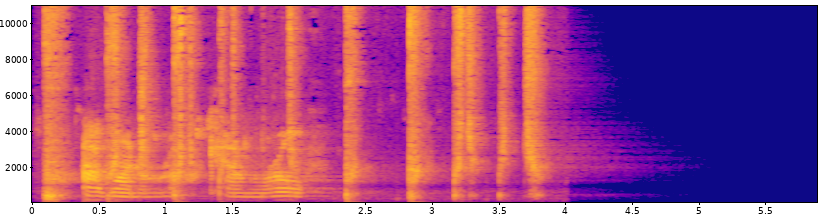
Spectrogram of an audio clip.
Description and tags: rock and roll made by my voice!
this rock and roll song is made by my voice! hope you guys like it!
roll, yay, yea, me, rock, sounds, voice, by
